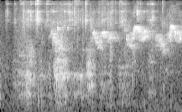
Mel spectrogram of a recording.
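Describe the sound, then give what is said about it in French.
A female labrador-shepherd mix dog, adopted two years ago, whimpers in a string of thin, high-pitched whines that rise and fall over a couple of seconds, with no one talking. “J'ai un chien, je l'ai adopté il y a deux ans.”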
